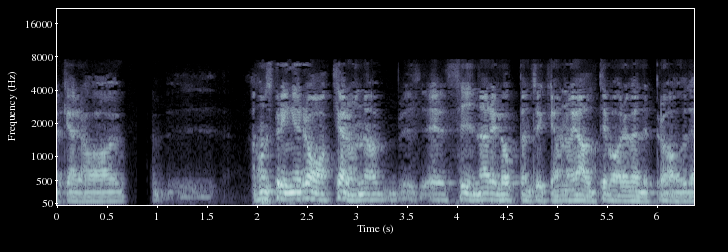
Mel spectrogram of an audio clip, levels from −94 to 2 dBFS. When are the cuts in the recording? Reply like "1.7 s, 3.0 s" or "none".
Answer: 2.0 s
